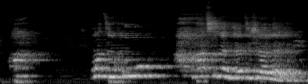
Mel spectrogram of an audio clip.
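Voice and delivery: high shocked cry into a phone; dramatized shock in Yoruba; shocked phone news. Retold or imitated. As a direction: gasp at bad news on a call. Acting shocked phone call.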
